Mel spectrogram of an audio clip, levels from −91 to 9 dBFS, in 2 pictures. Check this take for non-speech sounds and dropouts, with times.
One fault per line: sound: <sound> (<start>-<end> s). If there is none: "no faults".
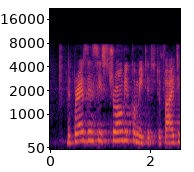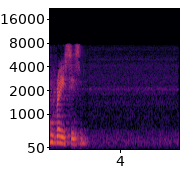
no faults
